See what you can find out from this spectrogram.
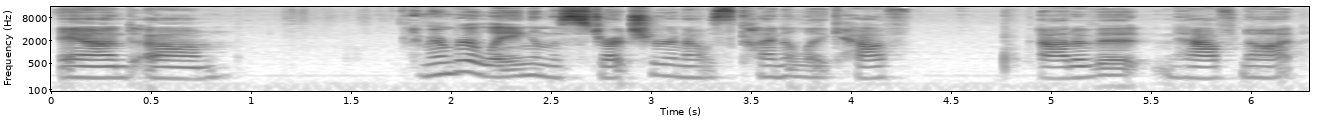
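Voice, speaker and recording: A woman vlogger telling a story from her own life, talking in a casual, rambling way with lots of fillers. Her voice is mid-pitched and full of heavy vocal fry, a gravelly creak running through her speech. She sounds emotional as she tells it. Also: flat delivery, moderate pace.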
